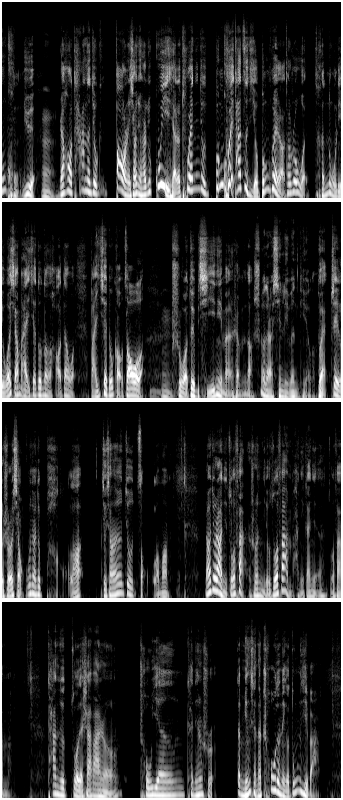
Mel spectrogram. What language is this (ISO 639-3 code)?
zho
